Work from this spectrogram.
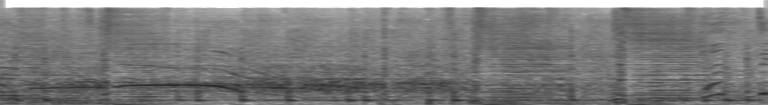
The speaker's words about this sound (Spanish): Y las percusiones. Y la batería y un grito de júbilo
